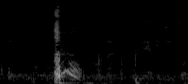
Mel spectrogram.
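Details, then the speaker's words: Nocturnal hiccup that came on while applying a face mask: a single sharp, abrupt catch with a short voiced squeak after it against faint room noise. "Mi stavo facendo una maschera ed ecco qui che arriva il singhiozzo."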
